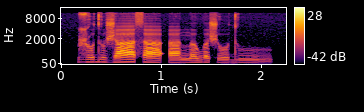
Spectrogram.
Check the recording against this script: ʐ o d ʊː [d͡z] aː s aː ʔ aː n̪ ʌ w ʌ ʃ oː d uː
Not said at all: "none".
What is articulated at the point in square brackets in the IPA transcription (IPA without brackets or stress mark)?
ʒ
